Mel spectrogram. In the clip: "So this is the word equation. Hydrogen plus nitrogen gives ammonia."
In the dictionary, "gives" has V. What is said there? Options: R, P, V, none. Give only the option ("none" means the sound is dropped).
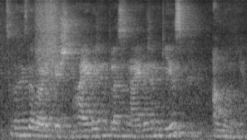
none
